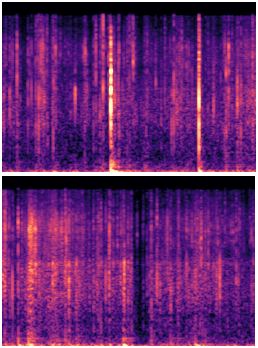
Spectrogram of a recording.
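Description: Flat plastic sequin fabric lying on a table is scrubbed back and forth with plastic finger-massager tools held in both hands. The result is a continuous dry, crinkly scratching texture with a few sharper clicks standing out.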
